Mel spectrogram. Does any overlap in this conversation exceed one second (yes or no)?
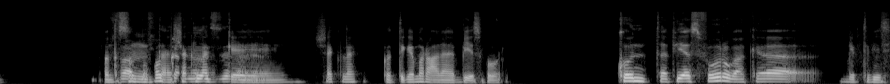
yes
